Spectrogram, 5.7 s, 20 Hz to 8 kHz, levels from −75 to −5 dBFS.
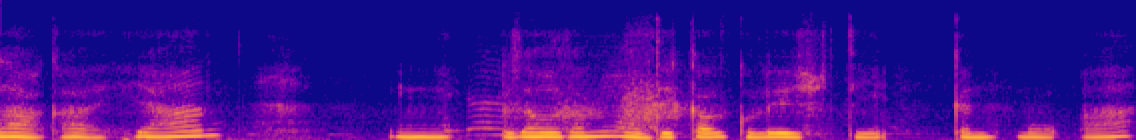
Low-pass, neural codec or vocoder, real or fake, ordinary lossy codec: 7.2 kHz; codec, 16 kHz in and 24 kHz out, 1 kbps, XY-Tokenizer; fake; AAC, 48 kbps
